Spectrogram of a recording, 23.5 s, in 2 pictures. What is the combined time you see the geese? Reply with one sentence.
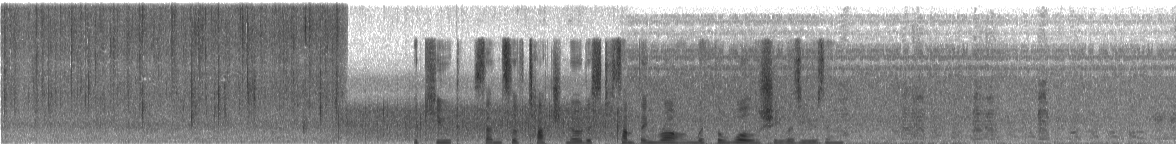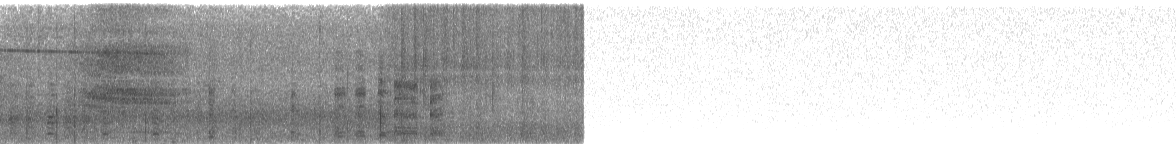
The geese can be heard for 8 seconds in total.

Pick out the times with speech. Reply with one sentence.
The speech can be heard from 4.1 to 8.5 s.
